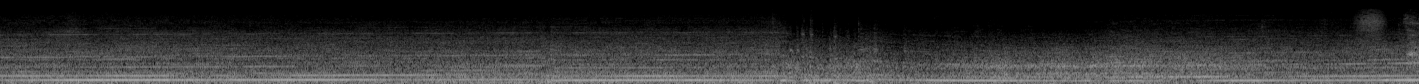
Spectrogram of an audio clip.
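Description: A racing car engine drones at high revs, dropping briefly as the car slows for a corner.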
